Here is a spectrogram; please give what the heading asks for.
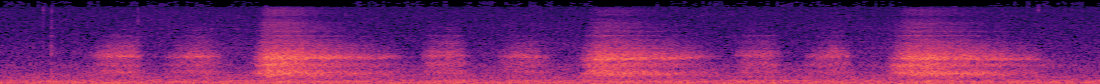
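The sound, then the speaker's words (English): Deep breathing into the belly and releasing during a guided meditation: soft, airy breaths repeat steadily, with three fuller, louder breaths rising and falling in an even rhythm over a low, constant hum, all faint and with no talk. “Breathe deep into the lower belly, breathe deep into the heart, release it all.”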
